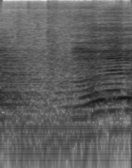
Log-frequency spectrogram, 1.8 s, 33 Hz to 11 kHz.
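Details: Short moo from a dairy cow at a farm near Dhaka, Bangladesh, where heifers and cows giving 20 to 45 litres of milk are sold; a quieter opening swells into a louder, steadier tone with a faint higher overtone.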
